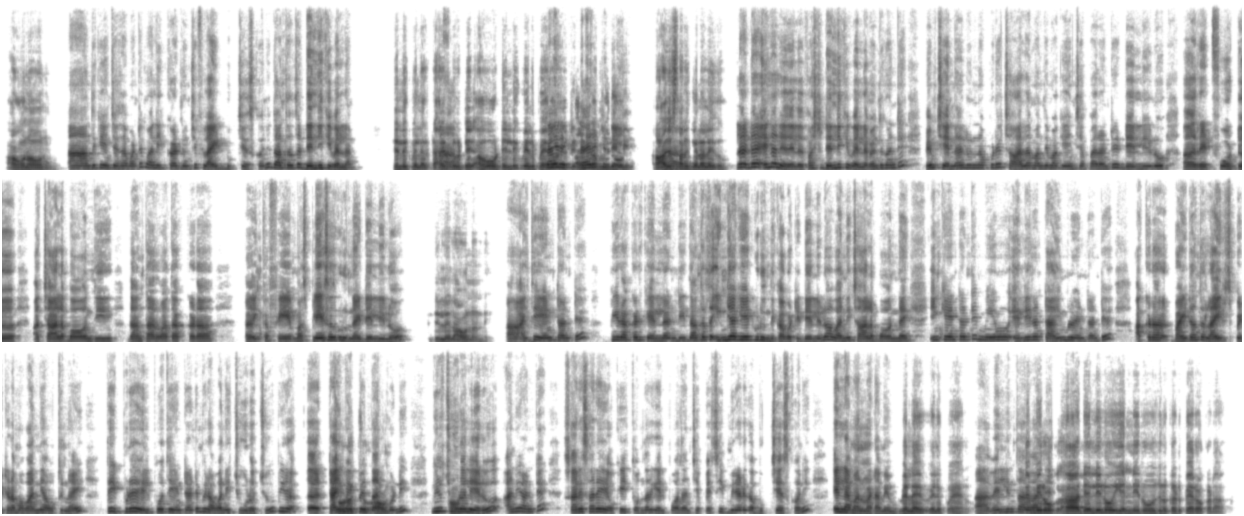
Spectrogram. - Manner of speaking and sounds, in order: in English: "ఫ్లైట్ బుక్"; in English: "డైరెక్ట్‌గా"; in English: "డైరెక్ట్, డైరెక్ట్"; in English: "డైరెక్ట్‌గా"; in English: "ఫేమస్ ప్లేసెస్"; other background noise; in English: "లైట్స్"; in English: "ఇమ్మీడియేట్‌గా బుక్"
- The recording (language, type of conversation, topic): Telugu, podcast, మీకు ఇప్పటికీ గుర్తుండిపోయిన ఒక ప్రయాణం గురించి చెప్పగలరా?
